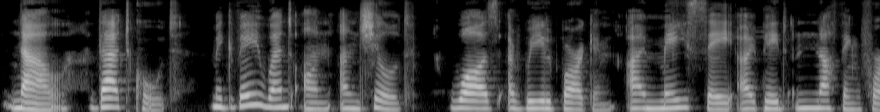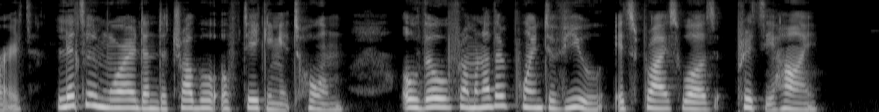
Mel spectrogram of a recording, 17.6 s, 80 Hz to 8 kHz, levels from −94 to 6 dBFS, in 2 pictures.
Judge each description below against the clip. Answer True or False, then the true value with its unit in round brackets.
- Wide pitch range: False (3.2 semitones)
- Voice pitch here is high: True (195 Hz)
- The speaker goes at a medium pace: False (130 wpm)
